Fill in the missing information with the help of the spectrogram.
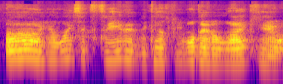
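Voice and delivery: a hint of a snide critic; mocking critics. Streamer imitating critics in chat, snide and high. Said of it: "people are like".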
